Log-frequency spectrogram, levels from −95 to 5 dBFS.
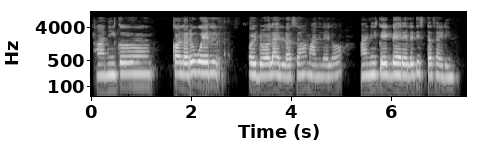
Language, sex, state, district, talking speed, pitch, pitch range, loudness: Konkani, female, Goa, North and South Goa, 105 wpm, 215 Hz, 200-225 Hz, -15 LUFS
